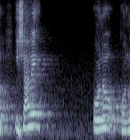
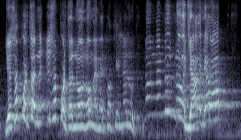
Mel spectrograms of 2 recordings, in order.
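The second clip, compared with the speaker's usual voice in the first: laughing mock choice; 12 semitones higher than usual. Imita su elección, riendo.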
